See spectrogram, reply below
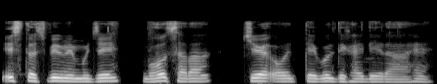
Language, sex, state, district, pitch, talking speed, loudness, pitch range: Hindi, male, Arunachal Pradesh, Lower Dibang Valley, 140 Hz, 180 wpm, -16 LUFS, 135-155 Hz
